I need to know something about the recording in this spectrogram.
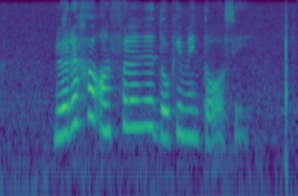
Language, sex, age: Afrikaans, female, 19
